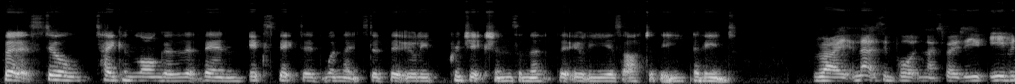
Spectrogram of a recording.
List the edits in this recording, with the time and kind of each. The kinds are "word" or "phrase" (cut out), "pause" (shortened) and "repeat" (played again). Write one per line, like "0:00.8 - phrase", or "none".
none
